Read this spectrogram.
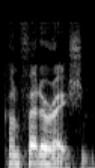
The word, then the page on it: confederation: anglais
